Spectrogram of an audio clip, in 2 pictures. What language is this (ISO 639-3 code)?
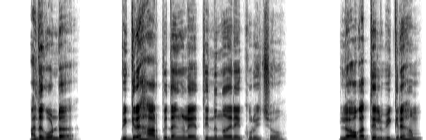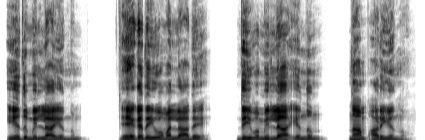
mal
